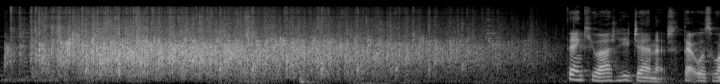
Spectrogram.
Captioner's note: applause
